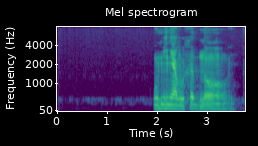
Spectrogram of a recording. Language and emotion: Russian, positive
